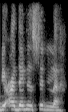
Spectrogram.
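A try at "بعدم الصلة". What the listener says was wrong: Lamnya jangan ditasydid, bukan sillah, tapi bi'adami silah. Silah.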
